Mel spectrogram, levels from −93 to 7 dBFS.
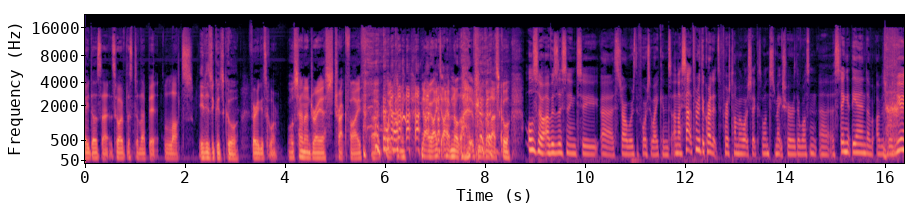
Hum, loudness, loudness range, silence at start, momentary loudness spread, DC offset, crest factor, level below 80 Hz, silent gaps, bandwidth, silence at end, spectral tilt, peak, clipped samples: none; -19 LUFS; 7 LU; 0 s; 11 LU; under 0.1%; 14 dB; -50 dBFS; none; 17.5 kHz; 0 s; -4 dB/octave; -4 dBFS; under 0.1%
